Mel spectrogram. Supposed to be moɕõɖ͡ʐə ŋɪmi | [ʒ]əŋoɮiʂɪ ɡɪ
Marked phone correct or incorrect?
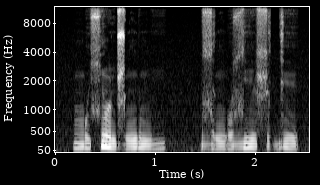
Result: incorrect: ɮ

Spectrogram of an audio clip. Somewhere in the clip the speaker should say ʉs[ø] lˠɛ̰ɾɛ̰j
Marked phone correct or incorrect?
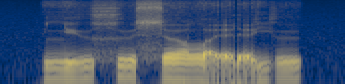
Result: incorrect: œ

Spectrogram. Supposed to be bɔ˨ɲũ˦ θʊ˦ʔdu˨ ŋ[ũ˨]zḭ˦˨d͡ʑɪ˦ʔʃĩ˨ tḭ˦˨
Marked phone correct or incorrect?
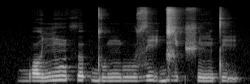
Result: incorrect: u˨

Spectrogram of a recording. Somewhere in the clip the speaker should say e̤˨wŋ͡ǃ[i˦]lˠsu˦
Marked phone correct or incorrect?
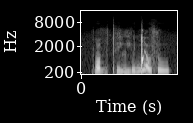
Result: incorrect: e˦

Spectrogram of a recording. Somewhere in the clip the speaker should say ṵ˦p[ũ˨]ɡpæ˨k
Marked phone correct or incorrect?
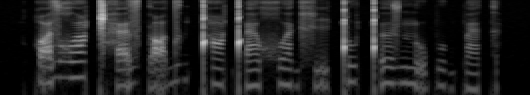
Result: incorrect: u˨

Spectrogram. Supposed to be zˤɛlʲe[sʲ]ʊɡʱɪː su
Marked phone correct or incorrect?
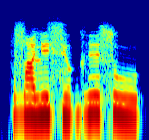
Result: correct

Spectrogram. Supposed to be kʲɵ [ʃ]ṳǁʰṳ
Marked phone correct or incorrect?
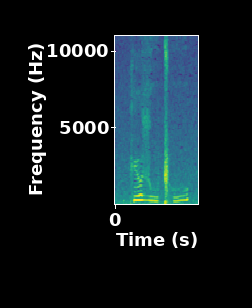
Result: incorrect: z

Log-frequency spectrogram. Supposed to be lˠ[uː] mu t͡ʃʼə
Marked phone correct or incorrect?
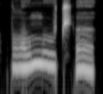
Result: incorrect: u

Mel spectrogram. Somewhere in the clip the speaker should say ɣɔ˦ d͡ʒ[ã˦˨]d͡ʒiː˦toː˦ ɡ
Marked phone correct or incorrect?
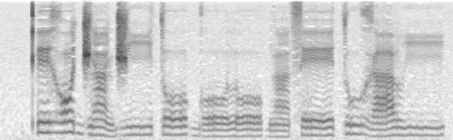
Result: correct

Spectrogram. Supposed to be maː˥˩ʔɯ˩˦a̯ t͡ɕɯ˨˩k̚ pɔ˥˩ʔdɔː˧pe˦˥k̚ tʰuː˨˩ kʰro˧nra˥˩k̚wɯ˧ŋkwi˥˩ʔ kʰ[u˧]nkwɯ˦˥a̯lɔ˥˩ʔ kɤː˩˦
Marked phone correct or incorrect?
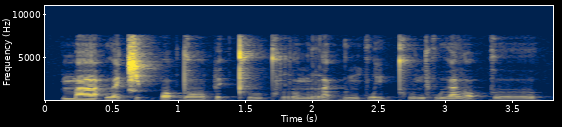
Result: incorrect: u˩˦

